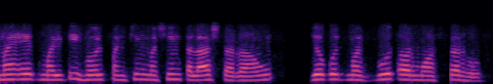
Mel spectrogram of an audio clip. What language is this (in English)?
Urdu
